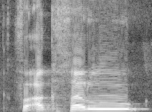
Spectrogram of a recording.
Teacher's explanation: وامدہ کو ایک الف کے برابر کھینچ کر پڑھیں گے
